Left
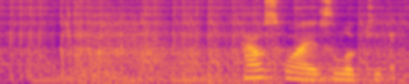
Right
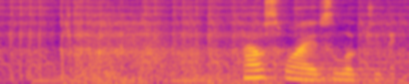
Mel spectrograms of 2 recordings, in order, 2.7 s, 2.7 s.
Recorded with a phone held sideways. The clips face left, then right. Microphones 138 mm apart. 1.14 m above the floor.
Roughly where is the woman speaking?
Centre.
